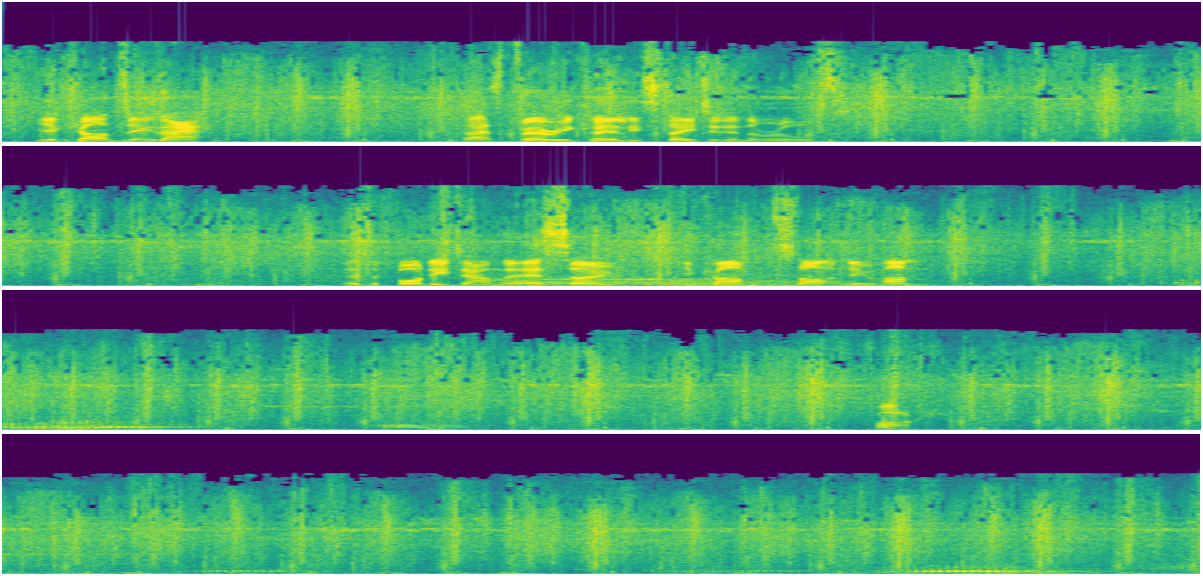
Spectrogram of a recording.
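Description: A large creature's heavy footsteps thud on soft ground.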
